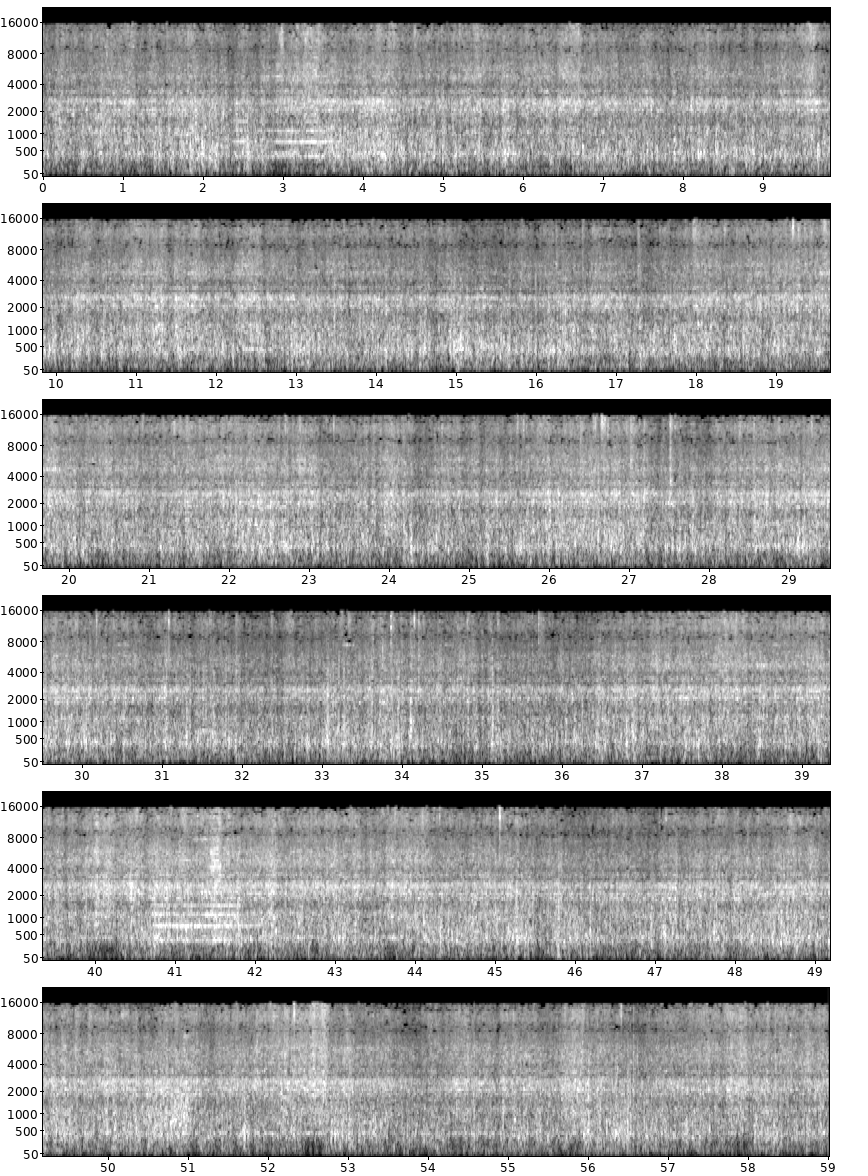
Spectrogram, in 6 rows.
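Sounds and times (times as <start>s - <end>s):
train rumbling and clattering: 0.0s - 59.0s
train horn blast: 1.7s - 4.6s, 40.6s - 42.5s.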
